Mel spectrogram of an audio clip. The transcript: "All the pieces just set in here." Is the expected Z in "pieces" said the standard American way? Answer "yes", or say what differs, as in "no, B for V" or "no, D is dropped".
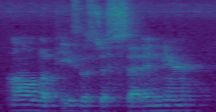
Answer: yes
